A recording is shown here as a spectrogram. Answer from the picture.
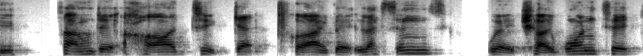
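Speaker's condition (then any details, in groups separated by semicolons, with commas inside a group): Cerebral palsy with dysarthria; cerebral palsy since birth, lack of oxygen, all four limbs; brain surgery with implanted electrodes, unsuccessful; dysarthria affecting voice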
